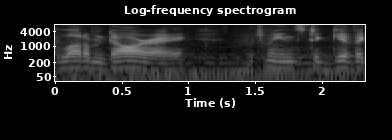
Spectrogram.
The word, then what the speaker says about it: Ludum Dare: game was made for a game jam called let'em da-rae which means to give a game in Latin everybody calls it Ludum dare because that's how it looks like it should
